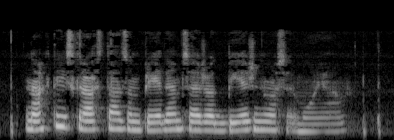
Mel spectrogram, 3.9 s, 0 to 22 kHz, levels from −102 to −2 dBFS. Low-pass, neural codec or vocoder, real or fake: 9.9 kHz; none; real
